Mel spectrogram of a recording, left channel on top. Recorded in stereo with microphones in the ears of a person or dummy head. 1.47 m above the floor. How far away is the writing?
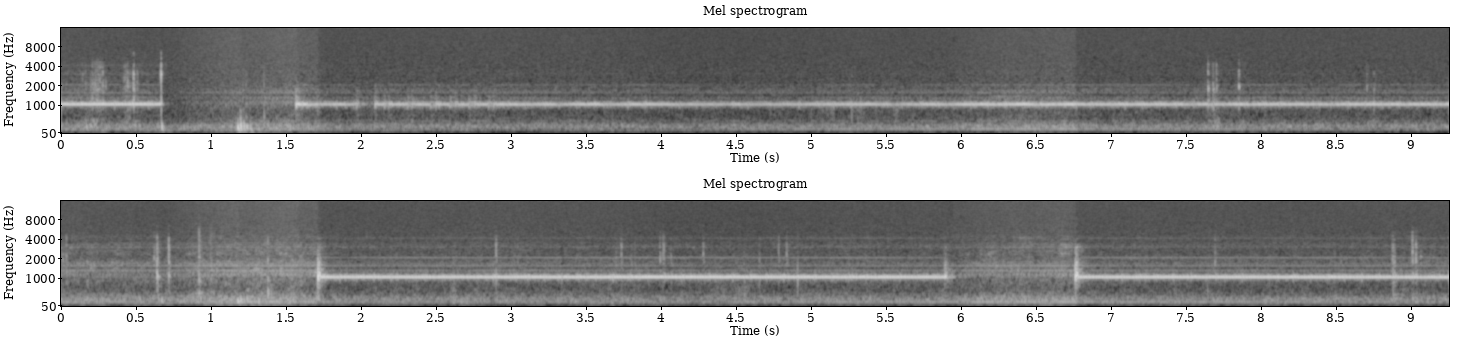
I don't hear writing.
